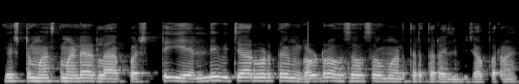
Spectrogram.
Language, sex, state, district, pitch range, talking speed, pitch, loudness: Kannada, male, Karnataka, Bijapur, 135-160 Hz, 175 wpm, 150 Hz, -16 LUFS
